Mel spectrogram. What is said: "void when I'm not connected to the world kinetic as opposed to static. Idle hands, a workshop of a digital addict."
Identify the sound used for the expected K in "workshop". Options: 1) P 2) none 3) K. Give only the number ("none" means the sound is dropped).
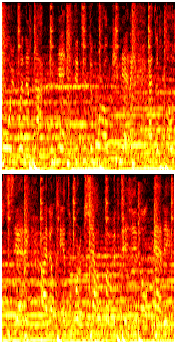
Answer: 3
